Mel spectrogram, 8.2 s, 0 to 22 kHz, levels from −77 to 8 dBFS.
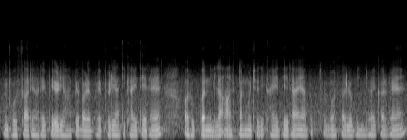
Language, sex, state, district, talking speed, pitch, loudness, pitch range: Hindi, male, Uttar Pradesh, Etah, 235 wpm, 105 Hz, -23 LUFS, 105-110 Hz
